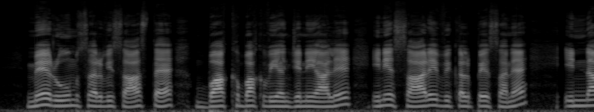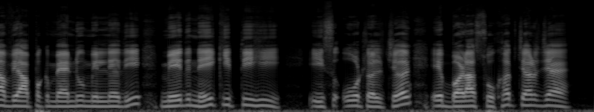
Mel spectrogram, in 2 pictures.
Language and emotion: Dogri, surprised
